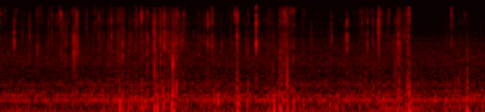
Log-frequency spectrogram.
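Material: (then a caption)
Plastic. Fingertips and nails scratch and rub a small tied bundle of plastic rope held in the hand. The result is a dense, dry crinkling and crackling made of many quick, bright scratches and clicks, heard over a faint, steady low hum.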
